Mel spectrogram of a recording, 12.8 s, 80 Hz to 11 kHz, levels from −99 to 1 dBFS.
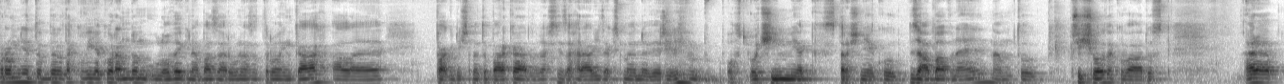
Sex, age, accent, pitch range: male, 20-39, native, 110-125 Hz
